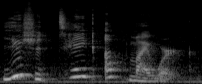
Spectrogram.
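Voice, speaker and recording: A woman voicing a friendly, persuasive, flattering tradesman in a storybook read-aloud. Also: high voice, takes it slowly, pitched above the performer's own voice, full character voice. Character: friendly, persuasive male knife grinder trading shrewdly. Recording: roomy, with clear background noise.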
